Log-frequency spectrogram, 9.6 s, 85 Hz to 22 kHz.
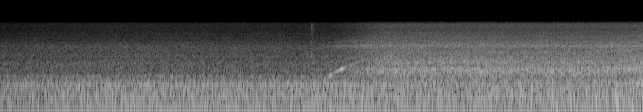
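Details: Transformer cooling-fan induction motor on a solo dry-run test via direct-online starter after repair (winding insulation 208 MΩ): steady hum and rumble, rising tone as it spins up, then smooth; normal running.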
